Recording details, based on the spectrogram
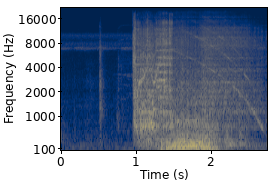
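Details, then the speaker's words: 2008 Yamaha outboard, about 400–600 hours, after replacing the starter relay that caused a click-no-start: brief crank, catches instantly into a strong, settling idle; starts right away. "Nice. Right away. Start a relay was the problem."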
